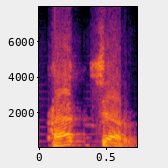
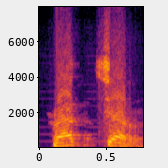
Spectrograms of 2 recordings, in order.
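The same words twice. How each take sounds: Both takes have the same delivery.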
